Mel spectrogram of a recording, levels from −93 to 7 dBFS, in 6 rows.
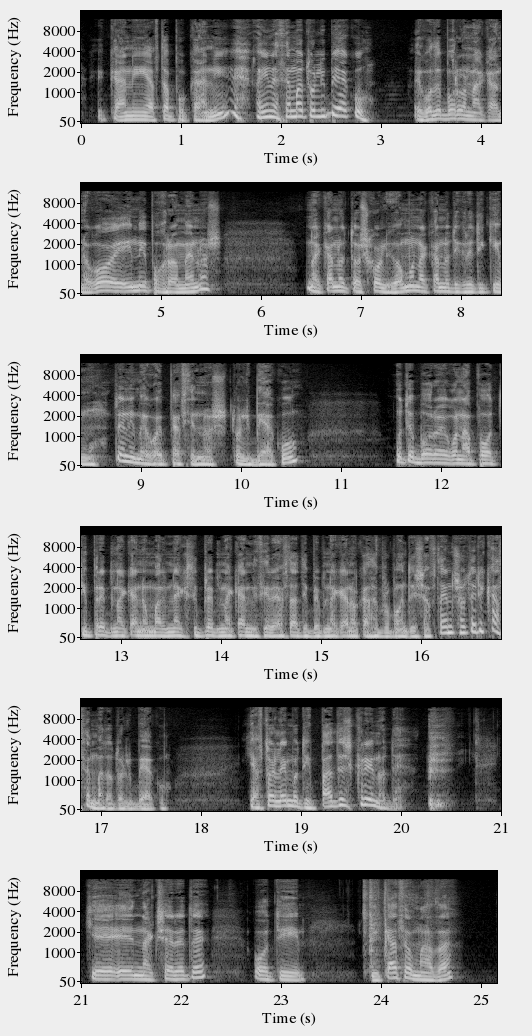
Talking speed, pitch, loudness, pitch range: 180 wpm, 125 Hz, -15 LUFS, 110-150 Hz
